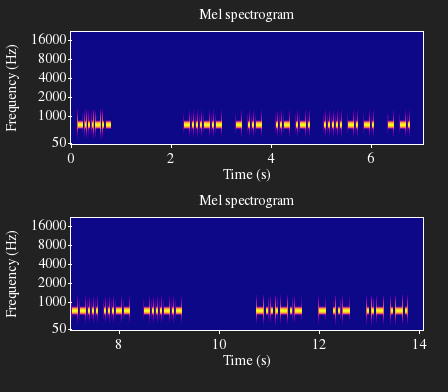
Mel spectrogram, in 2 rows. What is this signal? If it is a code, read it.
Morse code, heard as a keyed tone, about 33 wpm, 700 Hz. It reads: <BK> <BK> TU UR 5NN TN 73 <BK> <BK> TU UR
